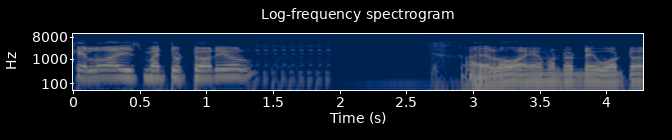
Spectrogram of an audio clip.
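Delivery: put-on Indian accent. Continuing the game character bit after reading his lines: put-on Indian voice. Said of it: "Is the Indian voice working?".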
